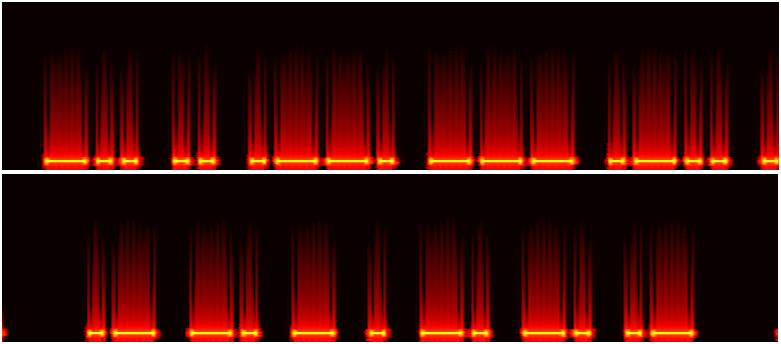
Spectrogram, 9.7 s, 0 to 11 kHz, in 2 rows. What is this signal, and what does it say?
Morse code, heard as a keyed tone, about 15 wpm, 610 Hz. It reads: DIPOLE ANTENNA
